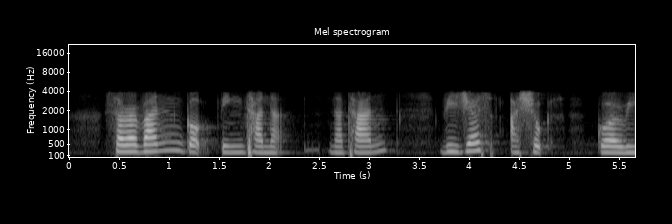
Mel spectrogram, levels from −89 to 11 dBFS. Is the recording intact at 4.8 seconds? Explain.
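Yes, the audio is intact at 4.8 seconds, with the speech passing through G.711 telephone coding as expected, band-limited to nothing above about 3.8 kHz.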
